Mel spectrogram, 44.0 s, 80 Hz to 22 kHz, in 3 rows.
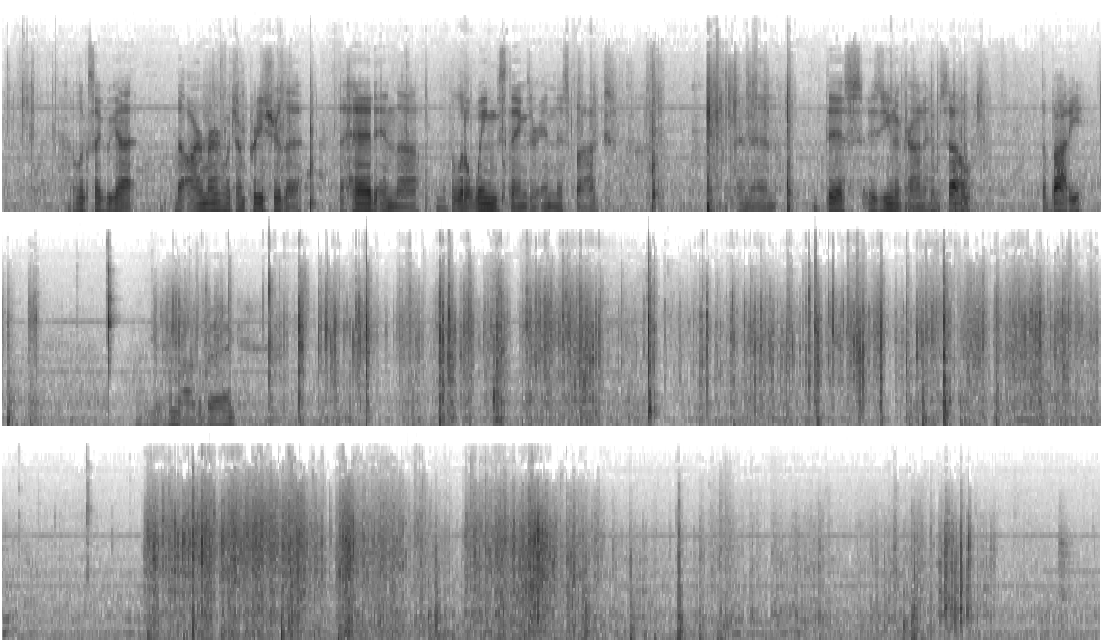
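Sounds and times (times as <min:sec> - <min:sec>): plastic bag crinkling: 0:00.0 - 0:01.0, 0:09.4 - 0:10.4, 0:16.6 - 0:29.6, 0:31.2 - 0:42.6.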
